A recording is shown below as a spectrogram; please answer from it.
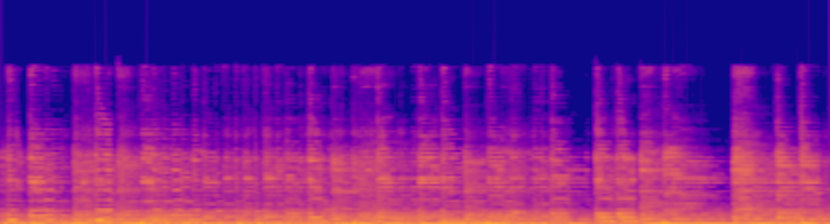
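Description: Bağlama (Turkish long-necked saz) played solo: a run of quick plucked melody notes over a steady droning low note, an instrumental passage between sung lines.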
